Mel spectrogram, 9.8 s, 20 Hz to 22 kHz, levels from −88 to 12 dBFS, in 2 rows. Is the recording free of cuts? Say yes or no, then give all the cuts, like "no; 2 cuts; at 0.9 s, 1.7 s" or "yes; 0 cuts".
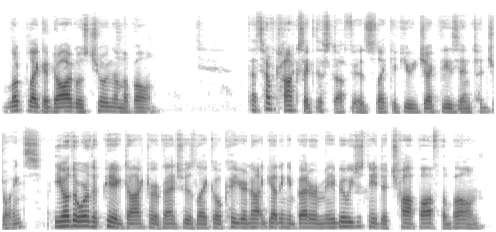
no; 1 cut; at 5.2 s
